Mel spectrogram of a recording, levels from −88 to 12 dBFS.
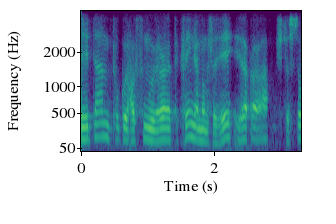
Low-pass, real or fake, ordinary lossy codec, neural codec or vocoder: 3.6 kHz; fake; Opus, 16 kbps; codec, 16 kHz in and 24 kHz out, 0.6 kbps, FocalCodec, streaming, 2048 codes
